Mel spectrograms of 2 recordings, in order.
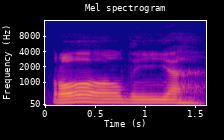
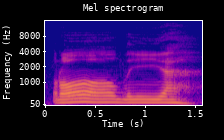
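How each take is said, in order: No difference in how they are said.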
